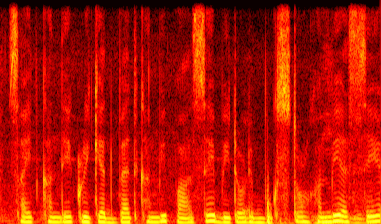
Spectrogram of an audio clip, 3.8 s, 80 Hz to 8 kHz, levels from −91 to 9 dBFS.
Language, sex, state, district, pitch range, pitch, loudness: Nagamese, female, Nagaland, Kohima, 160-180 Hz, 170 Hz, -16 LUFS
